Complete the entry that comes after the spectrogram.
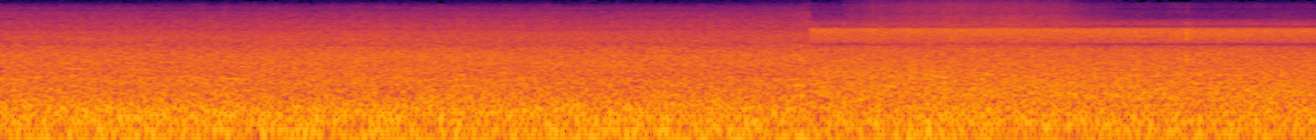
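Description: Steady rushing of ocean surf breaking on the reef. About six seconds in the sound changes abruptly and a steady high hiss joins it.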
